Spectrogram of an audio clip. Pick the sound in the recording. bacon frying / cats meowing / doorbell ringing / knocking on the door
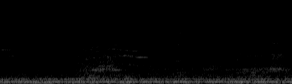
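cats meowing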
